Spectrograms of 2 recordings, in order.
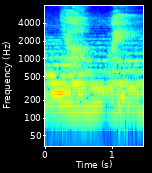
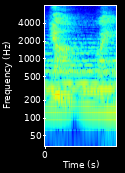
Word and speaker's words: Yahweh: And it's pronounced like this. Yah. So, the reality is, every breath you take is saying the name of God. Yahweh. Yahweh. When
